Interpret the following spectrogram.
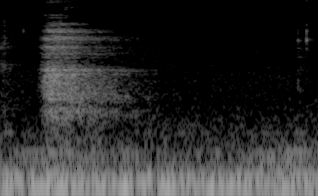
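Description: A soft breath let out like a sigh, lasting under a second, starting about a third of a second in, over a steady low hum.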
